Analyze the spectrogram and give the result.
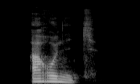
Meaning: Aaronic
- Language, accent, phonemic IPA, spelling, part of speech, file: French, France, /a.a.ʁɔ.nik/, aaronique, adjective, LL-Q150 (fra)-aaronique.wav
